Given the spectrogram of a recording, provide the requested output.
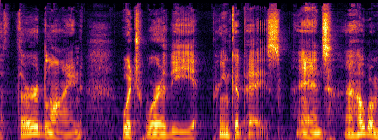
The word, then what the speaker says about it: principes: line which were the principes and i hope i'm pronouncing that one right because again i think the c is is supposed to be that k sound so the princopez were the the main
